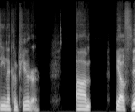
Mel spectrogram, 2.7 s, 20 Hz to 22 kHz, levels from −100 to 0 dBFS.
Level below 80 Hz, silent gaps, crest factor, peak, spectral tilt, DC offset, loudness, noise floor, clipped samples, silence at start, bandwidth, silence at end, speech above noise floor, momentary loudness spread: -64 dBFS; none; 18 dB; -4 dBFS; -7.5 dB/octave; under 0.1%; -22 LUFS; -61 dBFS; under 0.1%; 0 s; 16.5 kHz; 0 s; 41 dB; 6 LU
